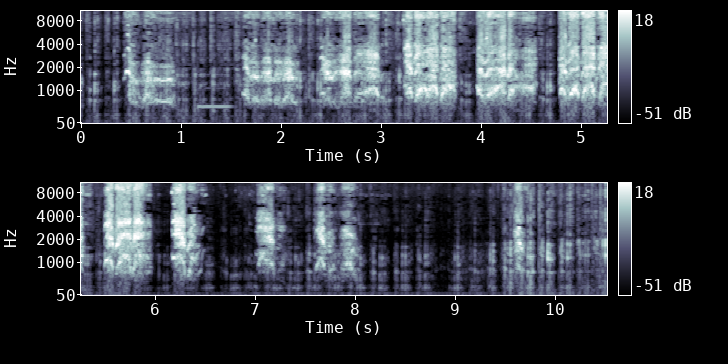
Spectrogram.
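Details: Dog barks in loud, harsh bursts at a wild boar trying to get into a car through the window, with snuffling and grunting noises between barks.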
